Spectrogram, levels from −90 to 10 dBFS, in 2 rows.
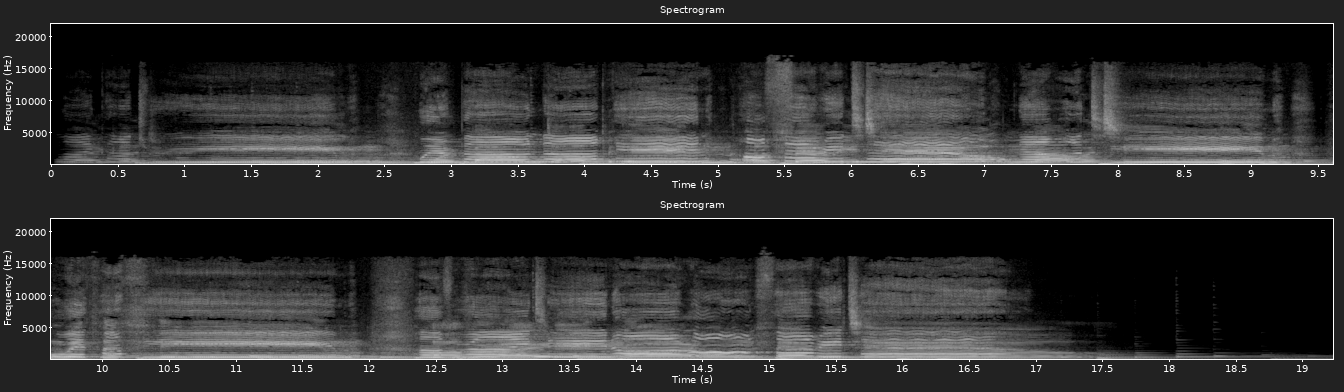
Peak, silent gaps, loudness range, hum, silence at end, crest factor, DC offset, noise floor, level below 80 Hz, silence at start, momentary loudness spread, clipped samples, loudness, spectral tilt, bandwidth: -8 dBFS; none; 4 LU; none; 0.85 s; 16 dB; under 0.1%; -54 dBFS; -36 dBFS; 0.15 s; 12 LU; under 0.1%; -22 LUFS; -4.5 dB/octave; 16.5 kHz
